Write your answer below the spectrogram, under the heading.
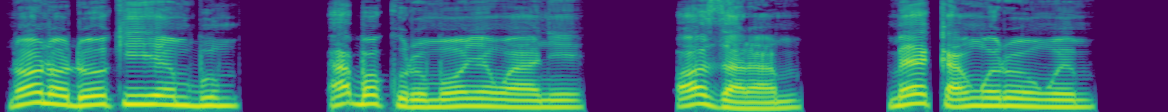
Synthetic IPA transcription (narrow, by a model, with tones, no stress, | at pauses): nɔ˦nɔ˨do˦ki˦ɦe˦m̩˦bu˦m̩˦ | a˦k͡pɔ˦ku˨ɾu˨m̩˦o˦ɲe˦ŋʷa˨˦˨ɲɪ˦ | ɔ˦za˨ɾa̰˨m̩˦ | me˦ka˨ŋ̩˦ŋʷe˦ɾo˦ŋʷe˦m̩˦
